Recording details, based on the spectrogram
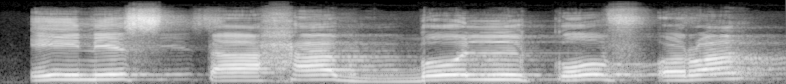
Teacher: آگے با کو سیدھا لام کے ساتھ ملائیں گے، اس خالی واو کو ان دونوں خالی الف کو نہیں پڑھا جائے گا۔ ہا کی آواز حلق سے نکلے گی اور با کے ساتھ ملاتے ہوئے سختی سے پڑھا جائے گا۔ اور آخر میں اس را کو موٹا پڑھیں گے۔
